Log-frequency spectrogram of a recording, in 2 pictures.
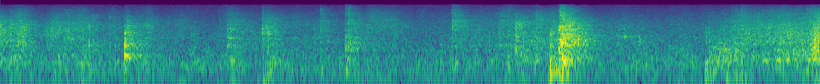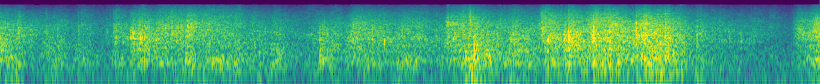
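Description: Paper and packaging rustling and crinkling as a handbag's wrapping is handled, with a few sharp clicks; the rustling gets denser and louder from about four seconds in.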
